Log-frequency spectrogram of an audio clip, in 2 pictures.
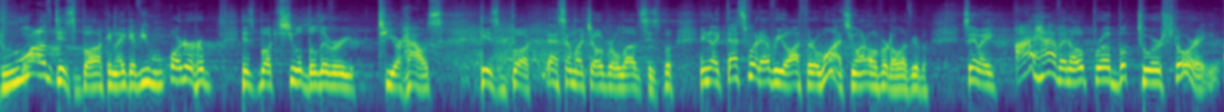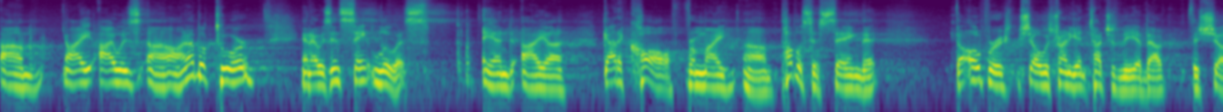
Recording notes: Recorded at the closing of the 2023 Sun Valley Writers' Conference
